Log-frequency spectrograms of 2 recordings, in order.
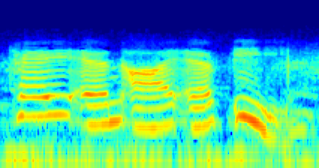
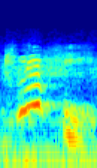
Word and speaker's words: knife: Class, I will spell the word K-N-I-F-E. That's kniffy. No, the word is knife. K is the silent letter. K is always silent in front of N.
